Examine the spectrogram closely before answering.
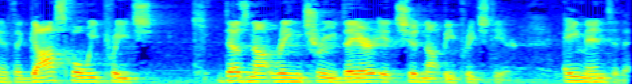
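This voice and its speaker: A somewhat breathy man with a Southern Illinois accent and medium pitch speaks at a fairly slow pace with fairly even intonation and big swings in loudness. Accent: southern Illinois rural. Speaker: guest preacher. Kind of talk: sermon. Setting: church.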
